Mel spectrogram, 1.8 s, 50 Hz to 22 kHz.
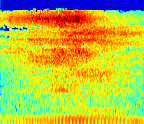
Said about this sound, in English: Speeding police motorbikes swept through the streets of Cornwall this morning ahead of US President Joe Biden's arrival for the G7 summit.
